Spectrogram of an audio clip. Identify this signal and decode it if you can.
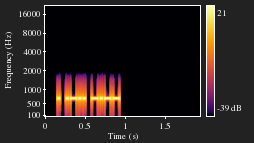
Morse code, heard as a keyed tone, about 46 wpm, 700 Hz. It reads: ELY
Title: Top Three Letter Combinations in Words 45wpm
